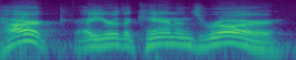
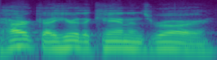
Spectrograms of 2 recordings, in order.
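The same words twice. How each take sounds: First: It is read with dramatic feeling. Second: It is read flatly, without feeling.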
